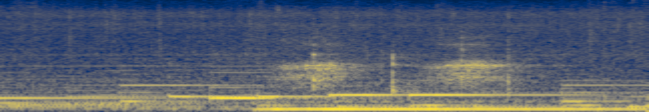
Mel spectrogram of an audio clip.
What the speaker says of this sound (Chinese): 全程用中小火来炒，将葱蒜末炒香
